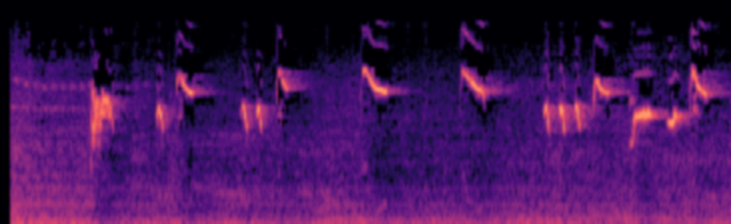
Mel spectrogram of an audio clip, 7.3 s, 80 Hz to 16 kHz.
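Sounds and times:
White-rumped shama singing sliding whistles, chirps and warble: 0:00.9 - 0:03.0, 0:03.6 - 0:07.3.

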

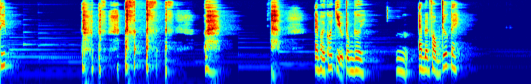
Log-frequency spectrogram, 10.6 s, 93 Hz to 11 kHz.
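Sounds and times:
speech: 0:00.0 - 0:00.3, 0:06.3 - 0:09.3
woman coughing into her hand: 0:01.6 - 0:03.5.

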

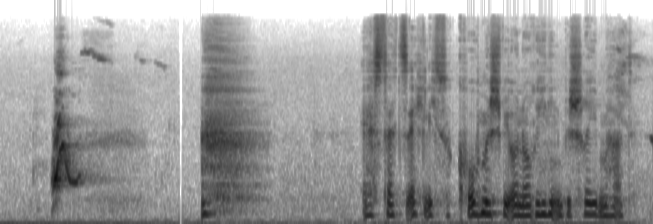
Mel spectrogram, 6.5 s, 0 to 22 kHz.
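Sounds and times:
small light-brown dog barking: 0:00.5 - 0:01.0
speech: 0:03.7 - 0:06.4.

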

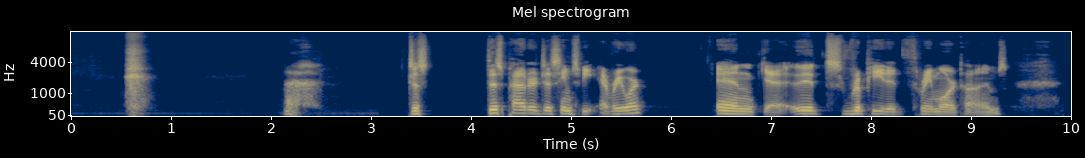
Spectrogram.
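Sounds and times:
person imitating a sneeze: 0:00.6 - 0:00.8
speech: 0:02.1 - 0:02.5, 0:03.4 - 0:03.6, 0:04.2 - 0:05.8, 0:06.4 - 0:09.9.

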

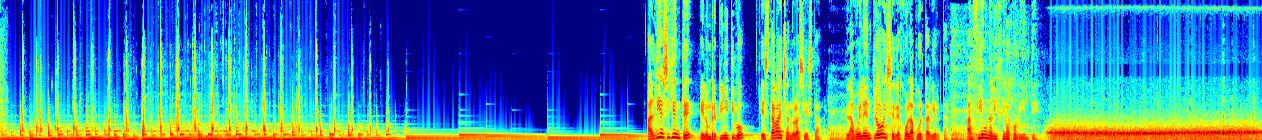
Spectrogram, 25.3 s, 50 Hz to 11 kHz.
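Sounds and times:
horse hooves clip-clopping while pulling a rolling log: 0:00.0 - 0:07.8
speech: 0:13.0 - 0:21.2
sustained tone: 0:20.9 - 0:25.2.

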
